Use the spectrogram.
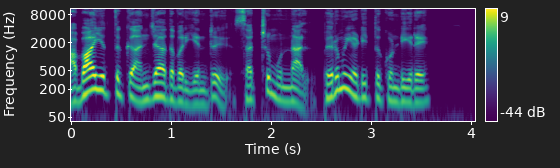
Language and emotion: Tamil, neutral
